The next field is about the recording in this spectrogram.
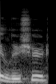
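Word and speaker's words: Luxord: i struggled with um lux zord how do you i call it i say luchad because that's how they say it in cage three sure okay let's say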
